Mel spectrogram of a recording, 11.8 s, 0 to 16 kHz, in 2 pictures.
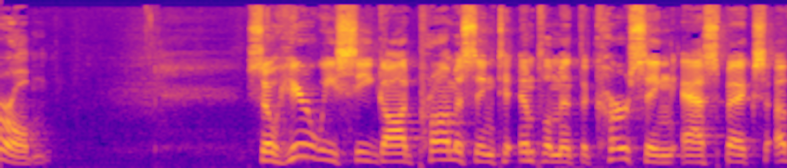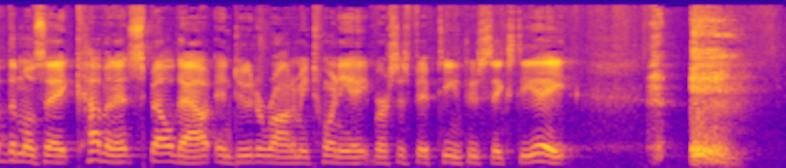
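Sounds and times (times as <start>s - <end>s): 
speech: 0.0s - 0.4s, 1.9s - 11.5s
throat clearing from a tickle in the throat: 10.8s - 11.7s.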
